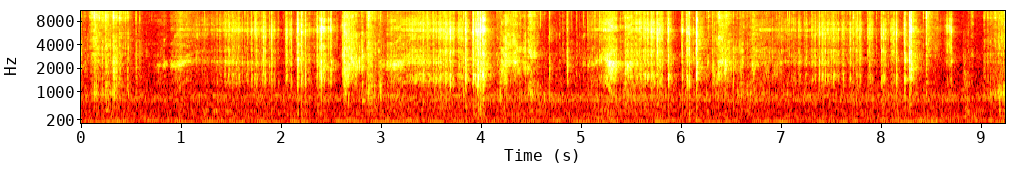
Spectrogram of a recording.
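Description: A metal blade cuts flaky shavings off the edge of a dry pink solid bar of soap. It makes a steady, bright, crisp scraping and crackling, broken by sharper louder scrapes. A faint low hum runs underneath.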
